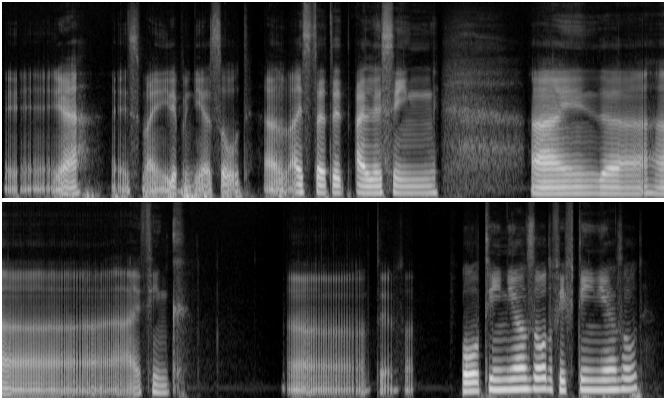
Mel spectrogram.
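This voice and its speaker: Long, frequent pauses fill this very slow delivery, which has a dry, close sound with no echo. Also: man. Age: 20s. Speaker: sim racing streamer. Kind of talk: casual chat. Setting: live stream. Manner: halting.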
